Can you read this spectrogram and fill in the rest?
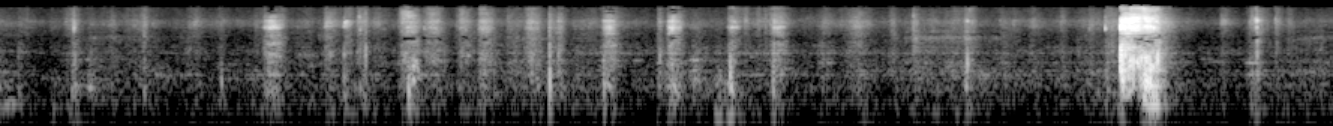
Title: Little sneeze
